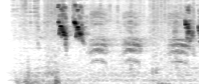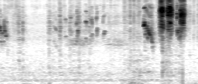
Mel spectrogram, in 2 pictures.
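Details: Budgerigars, a breeding pair kept as pets, chirping: scattered short bright chirps and warbled notes, louder bursts near the start and a sharp cluster toward the end, over a steady low background hum.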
